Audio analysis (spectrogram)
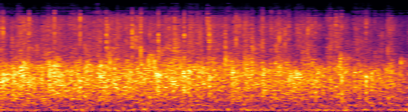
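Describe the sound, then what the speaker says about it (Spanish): An audience at a cultural conference breaks into strong, continuous applause, a dense even wash of clapping lasting about four seconds, slightly fading at the end, with no voices. "Gidalti Vargas Cortés, quien también pido con un fuerte aplauso que la recibamos"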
